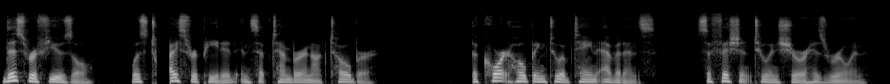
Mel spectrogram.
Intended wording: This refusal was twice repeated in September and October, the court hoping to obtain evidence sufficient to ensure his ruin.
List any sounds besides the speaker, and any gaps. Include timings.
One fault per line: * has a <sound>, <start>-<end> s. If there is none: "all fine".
* has a dropout, 1.6-1.7 s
